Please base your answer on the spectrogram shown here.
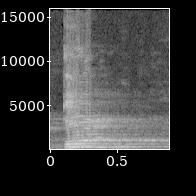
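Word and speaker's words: قل: কুল। এটা কফ উচ্চারণ করতে হবে।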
